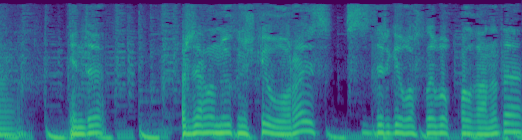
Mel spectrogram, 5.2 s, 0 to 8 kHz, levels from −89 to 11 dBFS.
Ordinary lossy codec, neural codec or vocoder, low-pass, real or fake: MP3, 32 kbps; none; 7.2 kHz; real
